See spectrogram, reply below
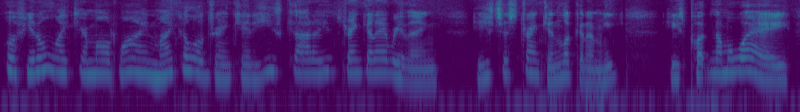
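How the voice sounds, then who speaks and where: A man's voice: high-pitched, normal speed, slight background noise, pitched above the performer's own voice, natural voice. A man voicing a nagging, needling elderly mother in an exaggerated, pestering way while telling a story.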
